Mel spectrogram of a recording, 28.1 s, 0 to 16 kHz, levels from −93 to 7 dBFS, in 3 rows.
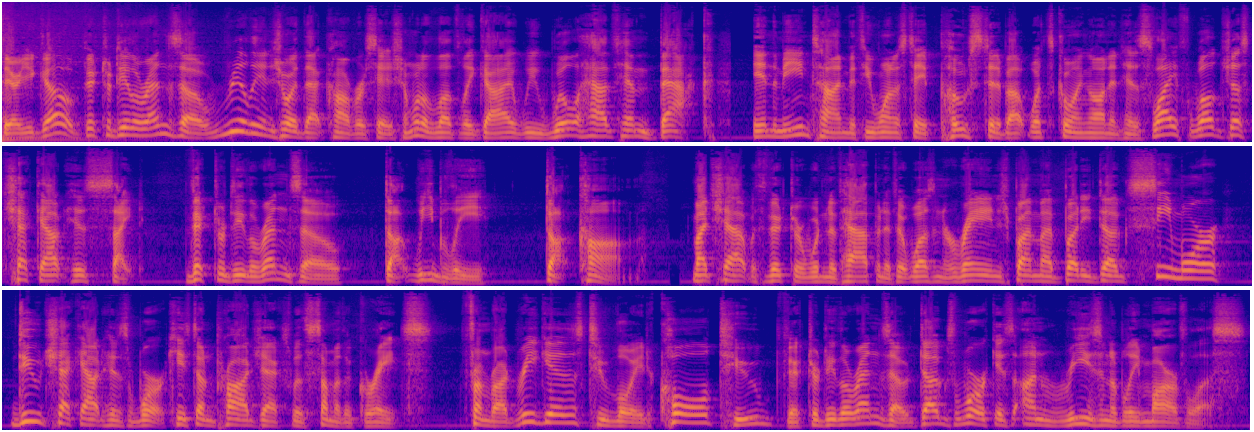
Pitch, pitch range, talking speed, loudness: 145 Hz, 125-175 Hz, 180 wpm, -24 LUFS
